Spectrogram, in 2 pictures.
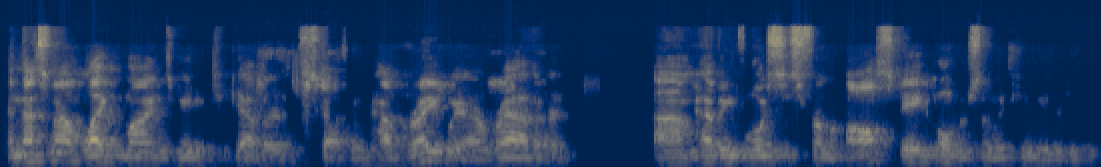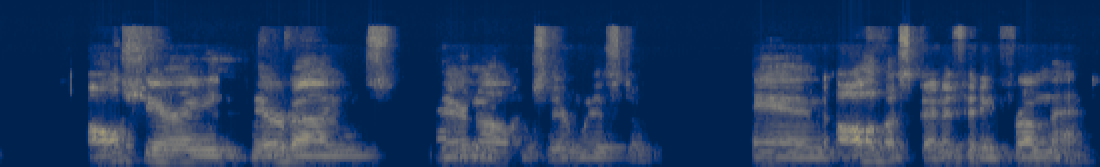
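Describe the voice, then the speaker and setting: Projecting low-voiced man, recorded at a distance. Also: moderate pace, darkish tone. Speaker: school leader. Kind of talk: informal prepared speech at a community event. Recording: distant microphone in a room.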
